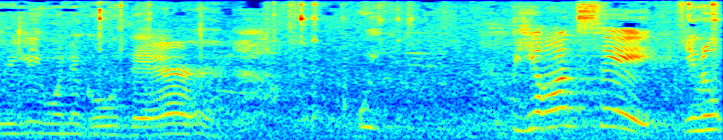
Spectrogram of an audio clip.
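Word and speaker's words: Beyoncé: there beyonce you know beyonce sorry i'm sorry to burst your bubble butt i can't and won't ring in the us i don't understand you're saying something sir it's accent on the second syllable let's get down to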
